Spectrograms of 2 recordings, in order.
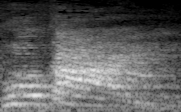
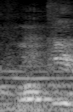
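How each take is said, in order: First: The word ends with an 'eye' sound. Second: The word ends with an 'ee' sound. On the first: The speaker calls it right. "तो फोकाई" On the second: The speaker calls it wrong. "फोकी नहीं"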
